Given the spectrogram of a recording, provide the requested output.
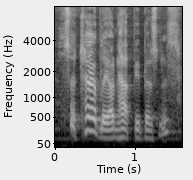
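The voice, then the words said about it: Put-on British accent. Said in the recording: “sounds so British”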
